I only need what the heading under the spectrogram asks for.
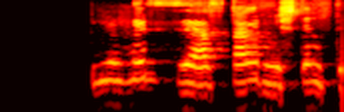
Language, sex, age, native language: Icelandic, male, 8, Icelandic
